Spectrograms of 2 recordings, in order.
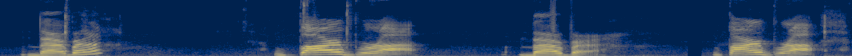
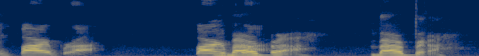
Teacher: your tongue isn't rolling for that R Bar and we actually pronounce that barb r no so we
